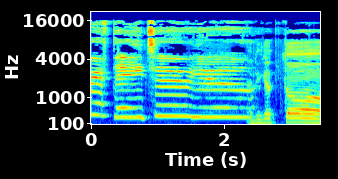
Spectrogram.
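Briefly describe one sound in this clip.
A middle-aged woman sings cheerfully close by.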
